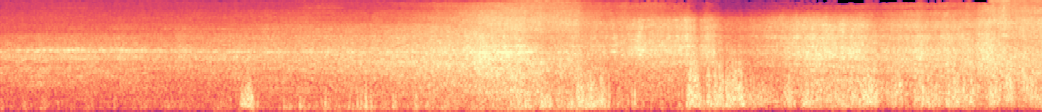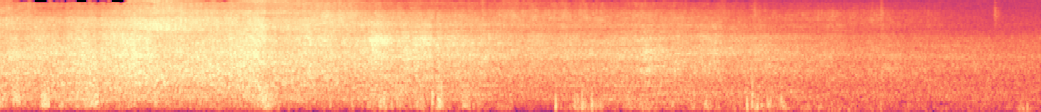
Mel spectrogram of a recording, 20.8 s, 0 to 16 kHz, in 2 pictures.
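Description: Boeing 777 airliner passing close on final approach. Its jet engine noise swells over several seconds, stays loud for a while, then fades as the aircraft flares and lands. A few short knocks of wind hit the microphone.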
